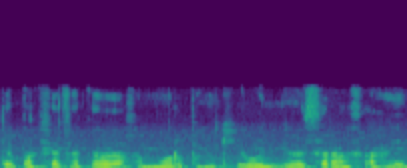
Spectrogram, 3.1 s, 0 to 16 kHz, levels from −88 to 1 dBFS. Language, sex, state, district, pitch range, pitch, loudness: Marathi, male, Maharashtra, Aurangabad, 105-110 Hz, 105 Hz, -19 LUFS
